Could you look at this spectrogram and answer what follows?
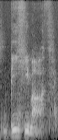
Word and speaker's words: behemoth: I pronounced behemoth wrong. It's behemoth.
